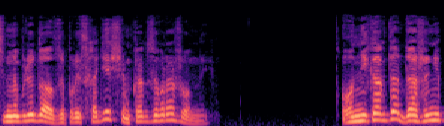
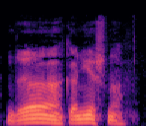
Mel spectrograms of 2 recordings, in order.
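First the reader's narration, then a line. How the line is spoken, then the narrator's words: Gloomy agreement. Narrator (Russian): мрачно согласился Война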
